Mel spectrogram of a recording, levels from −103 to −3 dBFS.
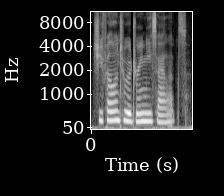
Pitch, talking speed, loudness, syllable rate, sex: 235 Hz, 180 wpm, -14 LUFS, 5.4 syllables/s, female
